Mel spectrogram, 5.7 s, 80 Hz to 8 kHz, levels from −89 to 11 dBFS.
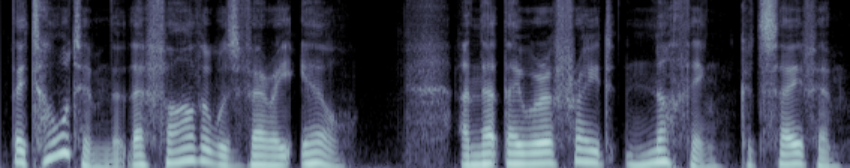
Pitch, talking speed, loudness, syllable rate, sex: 130 Hz, 190 wpm, -18 LUFS, 4.9 syllables/s, male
